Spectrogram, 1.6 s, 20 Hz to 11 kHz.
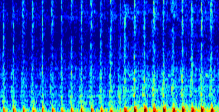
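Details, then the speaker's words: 1989 Yamaha Big Bear 350 ATV single-cylinder, revived after sitting 10+ years, half choke, warming up: steady even putt-putt idle, no knocking; possible exhaust leak, won't take throttle and backfires when given it, but idles beautifully. "but it idles beautifully. So, it's still idling pretty good."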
